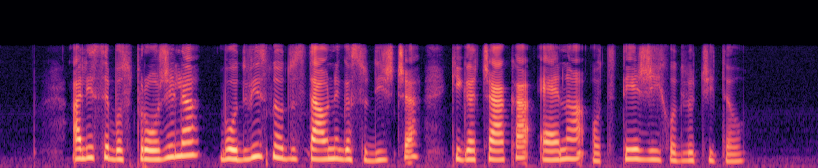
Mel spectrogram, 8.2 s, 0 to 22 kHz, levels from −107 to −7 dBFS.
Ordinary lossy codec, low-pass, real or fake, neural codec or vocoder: none; 7.2 kHz; real; none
